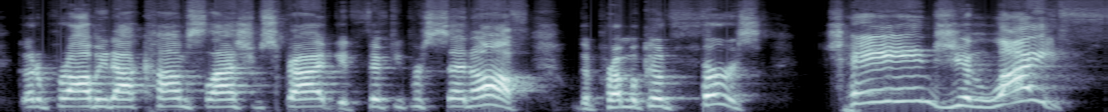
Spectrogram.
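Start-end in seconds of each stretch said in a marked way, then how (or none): 4.2-5.3 high, preachy, sermonizing preacher voice, proclaiming. Reading a sports betting ad, finishing it in a preacher voice. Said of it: "I don't know where that what that voice was".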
